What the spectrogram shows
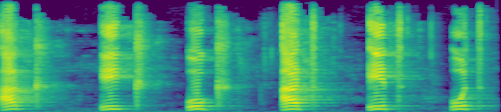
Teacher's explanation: Kaf dan juga ta. Kaf itu punya sifat syiddah, tidak mengalir suaranya. Terhenti suaranya.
